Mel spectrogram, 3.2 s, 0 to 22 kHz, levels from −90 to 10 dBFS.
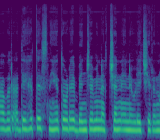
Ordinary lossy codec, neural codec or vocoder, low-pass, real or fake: none; none; 19.8 kHz; real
